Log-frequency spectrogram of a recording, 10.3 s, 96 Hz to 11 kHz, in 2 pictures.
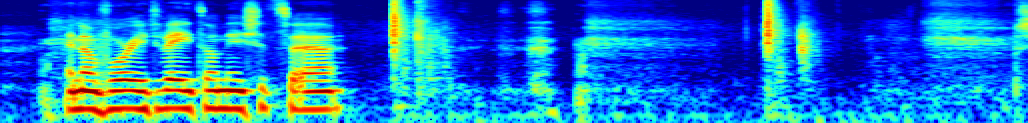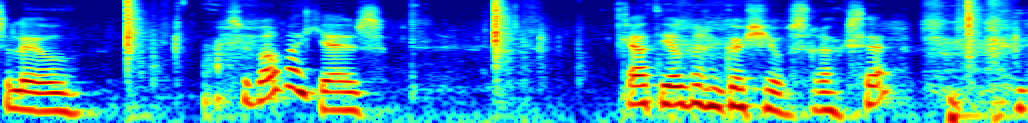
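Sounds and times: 
soft hiss: 0.0s - 10.2s
speech: 0.2s - 1.8s, 5.2s - 5.6s, 6.3s - 7.2s, 8.2s - 10.2s
leather whip smacks: 3.8s - 4.2s, 5.8s - 6.2s, 7.6s - 8.0s
laughter: 9.8s - 10.2s.

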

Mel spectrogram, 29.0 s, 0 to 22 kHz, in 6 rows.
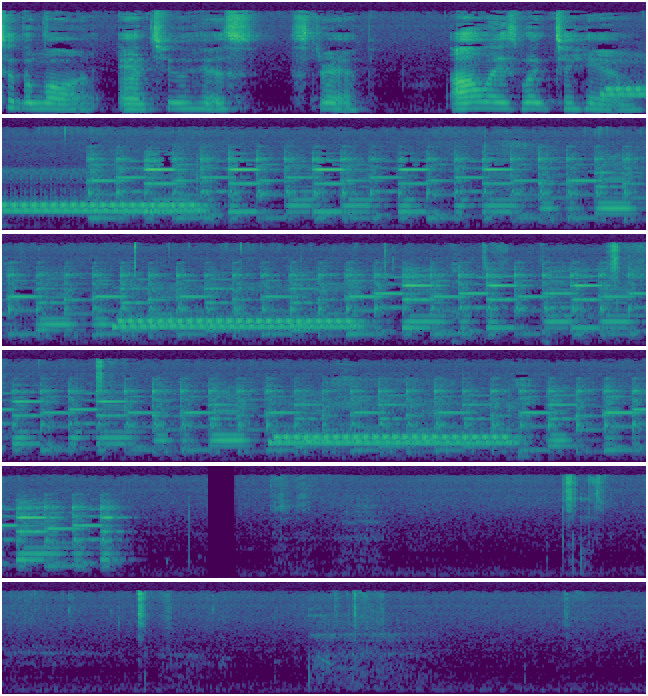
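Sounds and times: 
speech: 0.0s - 2.8s, 3.4s - 5.0s
melodic phone ringtone: 4.8s - 20.3s.

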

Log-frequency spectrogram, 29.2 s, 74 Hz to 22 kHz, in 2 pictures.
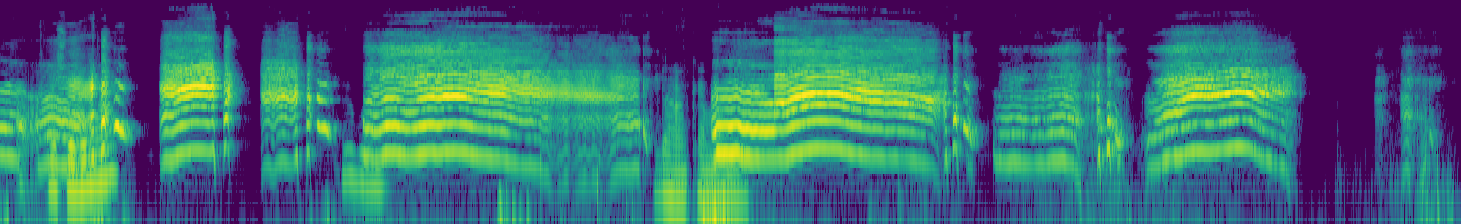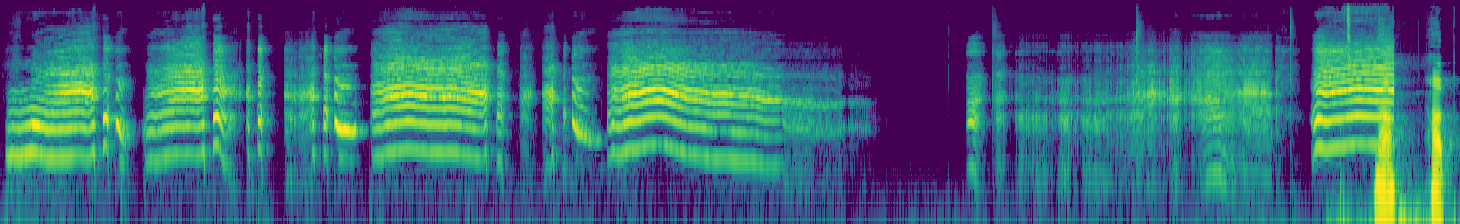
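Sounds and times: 
baby girl crying while being dressed and oiled: 0.0s - 6.5s, 7.1s - 13.1s, 13.8s - 23.3s, 24.3s - 28.7s
speech: 0.5s - 1.3s, 3.5s - 3.9s, 28.9s - 29.2s.

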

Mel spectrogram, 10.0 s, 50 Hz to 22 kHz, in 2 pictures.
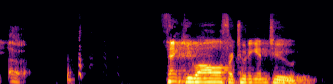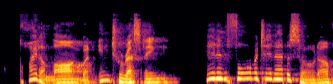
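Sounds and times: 
person burping: 0.0s - 1.2s
speech: 0.2s - 0.4s, 2.5s - 4.7s, 5.4s - 9.9s.

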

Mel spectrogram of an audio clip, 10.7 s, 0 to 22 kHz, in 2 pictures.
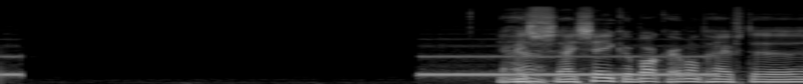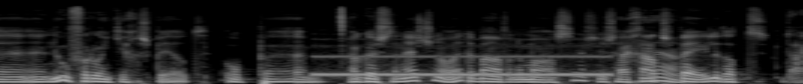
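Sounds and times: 
ringback tone of an outgoing telephone call: 2.8s - 4.8s, 7.4s - 9.5s
speech: 3.3s - 10.7s.

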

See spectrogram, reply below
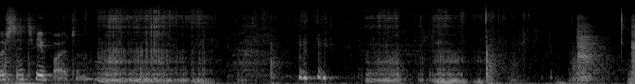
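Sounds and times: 
speech: 0.0s - 1.7s
voice imitating snoring: 0.8s - 2.5s, 3.6s - 5.0s.

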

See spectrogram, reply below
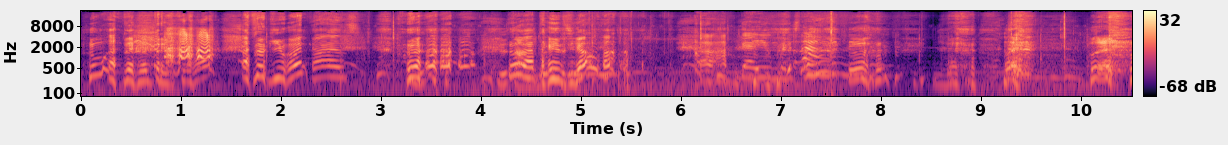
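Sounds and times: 
laughter: 0.0s - 10.5s
speech: 0.1s - 10.5s
person coughing harshly: 9.2s - 10.5s.

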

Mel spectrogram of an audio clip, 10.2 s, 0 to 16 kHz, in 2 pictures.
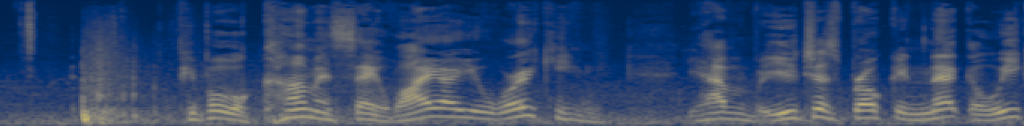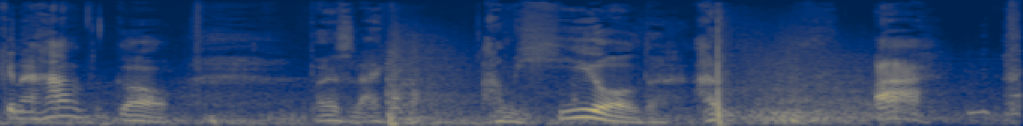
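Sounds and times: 
firework bangs outside: 0.4s - 2.1s, 7.0s - 8.0s, 8.6s - 10.0s
speech: 1.0s - 9.8s.

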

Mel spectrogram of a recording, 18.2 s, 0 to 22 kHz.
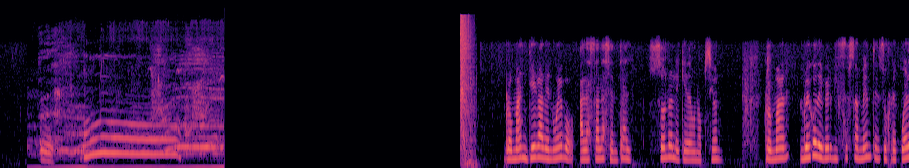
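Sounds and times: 
pack of running wolves howling in chorus: 0.6s - 4.5s
brief sharp bang: 9.2s - 9.6s
speech: 10.1s - 18.1s.

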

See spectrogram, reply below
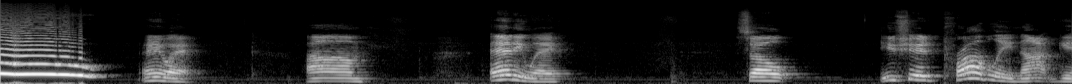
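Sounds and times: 
person imitating a wolf howl: 0.0s - 1.2s
speech: 3.1s - 3.8s, 4.9s - 5.7s, 7.4s - 8.0s, 8.8s - 10.7s.

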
